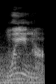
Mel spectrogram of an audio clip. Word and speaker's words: Weiner: I'm like, can you tell me how to pronounce his name? And they said Weiner.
